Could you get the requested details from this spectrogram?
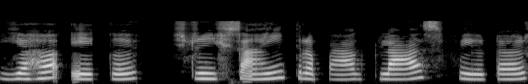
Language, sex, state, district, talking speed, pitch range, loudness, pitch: Hindi, female, Madhya Pradesh, Dhar, 90 wpm, 240-265 Hz, -18 LUFS, 250 Hz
